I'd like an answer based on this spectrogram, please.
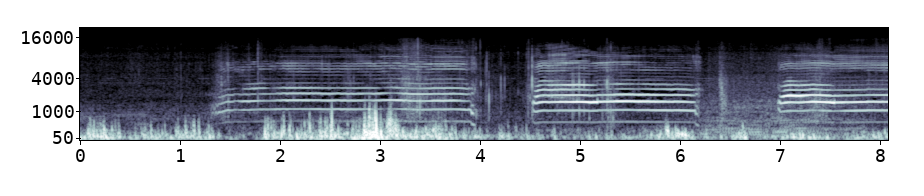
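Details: Feral cat meowing loud for attention and love: three long, steady, strongly harmonic meows in close succession, each lasting one to two seconds, with rustling and thumping noises underneath.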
